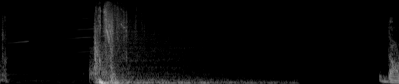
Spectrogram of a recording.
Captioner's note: camera snaps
